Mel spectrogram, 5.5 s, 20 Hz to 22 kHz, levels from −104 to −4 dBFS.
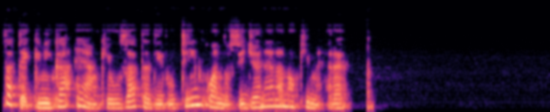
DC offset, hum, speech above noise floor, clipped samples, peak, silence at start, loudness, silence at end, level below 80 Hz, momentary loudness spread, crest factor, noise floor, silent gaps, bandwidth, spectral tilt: under 0.1%; none; 65 dB; under 0.1%; -4 dBFS; 0.05 s; -19 LUFS; 1.75 s; -58 dBFS; 8 LU; 16 dB; -83 dBFS; none; 8 kHz; -6.5 dB/octave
